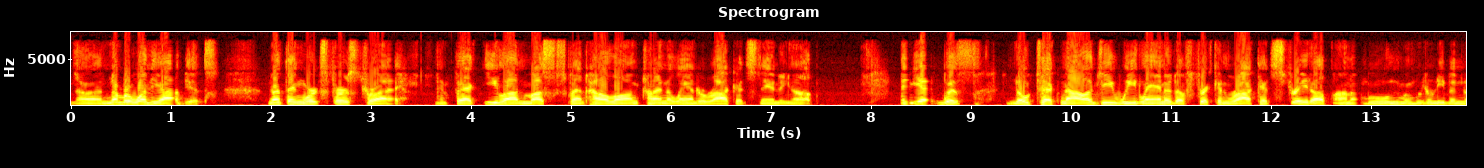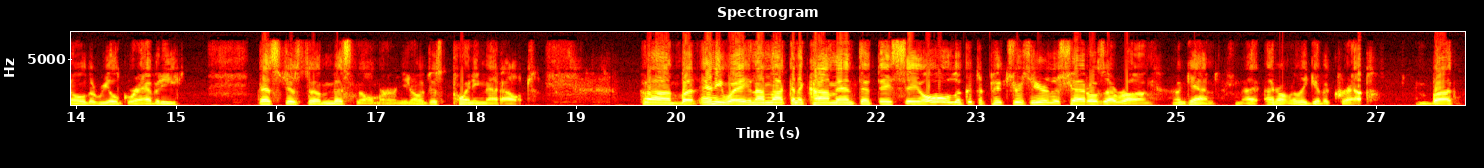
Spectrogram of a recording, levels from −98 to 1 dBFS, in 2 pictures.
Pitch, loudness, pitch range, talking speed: 135 Hz, -12 LUFS, 120-155 Hz, 185 wpm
